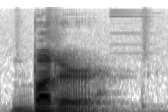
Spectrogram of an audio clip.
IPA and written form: ˈBʌɾɚ (mantequilla)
